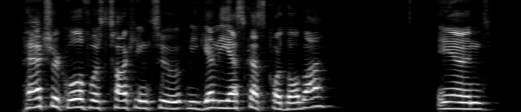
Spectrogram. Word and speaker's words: Miguel: wolf was talking to miguelis cordoba and he was pronouncing his name miguel and then miguel said the u is silent and he said okay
